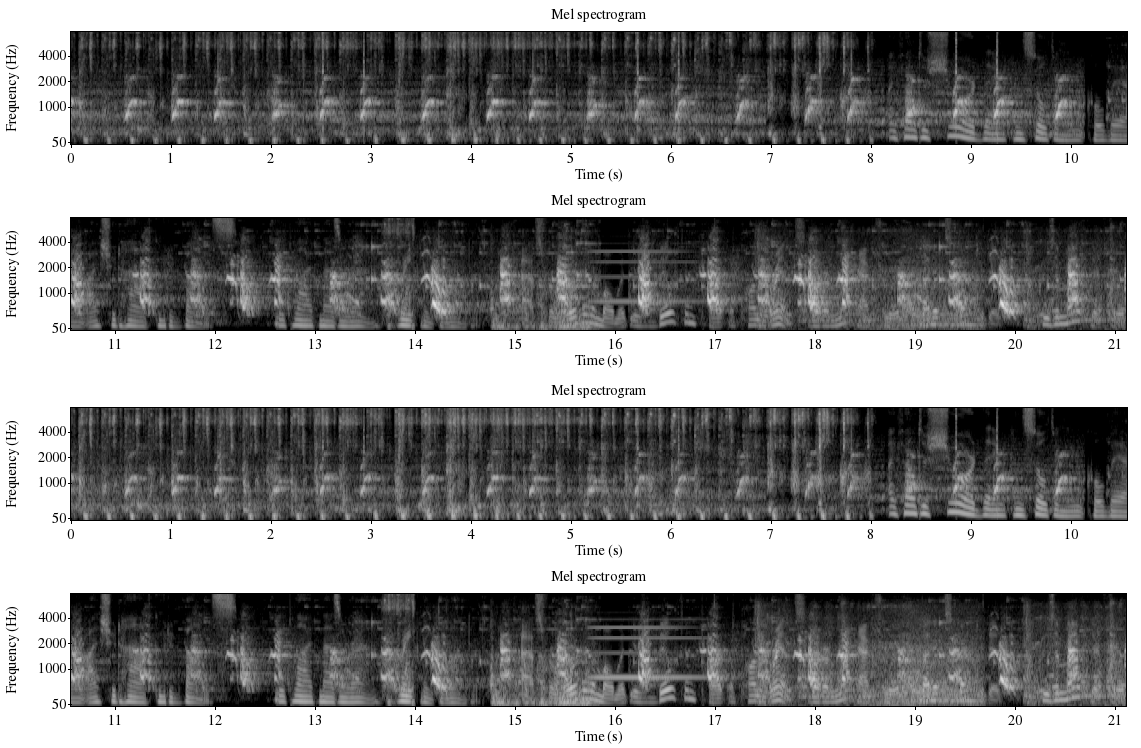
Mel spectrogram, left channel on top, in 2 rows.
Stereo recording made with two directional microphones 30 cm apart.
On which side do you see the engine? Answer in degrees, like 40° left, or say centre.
30° right.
